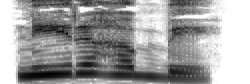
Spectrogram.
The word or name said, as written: ನೀರಹಬ್ಬೆ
